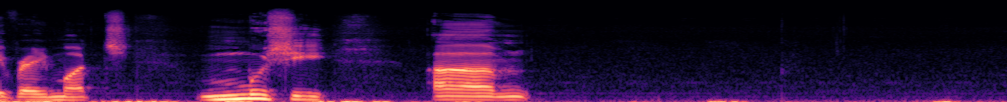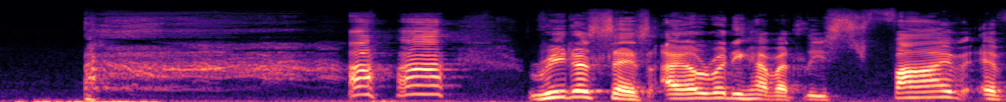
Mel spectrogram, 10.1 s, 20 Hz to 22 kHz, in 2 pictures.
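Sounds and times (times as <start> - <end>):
man laughing breathily: 5.5 - 7.4.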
